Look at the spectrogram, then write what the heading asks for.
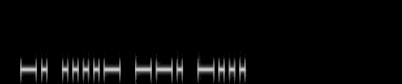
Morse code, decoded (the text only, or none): N4GB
